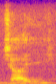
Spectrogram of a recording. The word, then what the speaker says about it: Ujjayi: It's called the Ujjayi Pranayama. The word Ujjayi is spelled as U-J-J-A-Y-I, Ujjayi.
